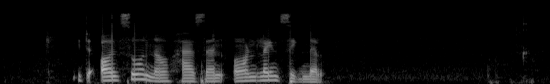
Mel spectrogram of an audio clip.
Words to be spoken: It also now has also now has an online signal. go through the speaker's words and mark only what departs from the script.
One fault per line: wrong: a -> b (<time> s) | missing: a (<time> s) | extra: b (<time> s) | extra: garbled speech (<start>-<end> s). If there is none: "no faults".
missing: also now has (2.0 s)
